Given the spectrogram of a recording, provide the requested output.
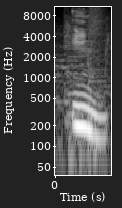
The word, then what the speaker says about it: ruim: Rim. Esse é o certo. Essa é uma palavra oxítona. A gente tem que separar o U do I.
